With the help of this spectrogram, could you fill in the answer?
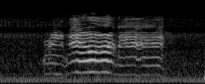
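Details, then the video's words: A female pet Blue-and-yellow macaw talks on a summer day, speaking a quick two-part phrase in a nasal, human-like voice lasting about a second, followed by a short knock. "Talking Parrot"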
